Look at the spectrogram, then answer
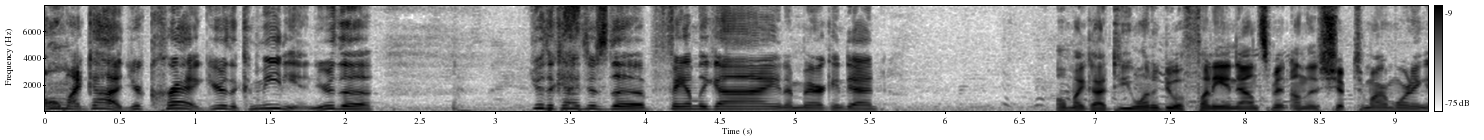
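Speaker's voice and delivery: put-on bubbly, peppy, upbeat, gushing enthusiasm. Retelling how the cruise director greeted him: imitating a peppy, upbeat voice. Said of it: "She's really peppy".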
